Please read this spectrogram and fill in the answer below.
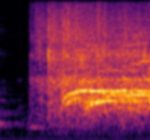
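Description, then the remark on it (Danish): After a brief quiet moment, an audience bursts into clapping that swells quickly and holds as a dense, steady wash of applause, with a thin whistle-like tone running through it. “Og hvis I vil høre det, som øh, coronaskeptikere kalder alternative fakta, så skal I, øh, så skal I klappe nu.”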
